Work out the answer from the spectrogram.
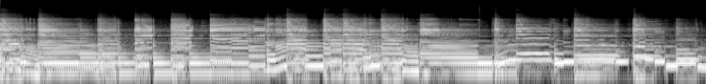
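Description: Electric guitar played through an effects pedal set for a heavy sound. Thick, distorted chords and riffs ring with rich sustained overtones, loud and continuous, with no talking.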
